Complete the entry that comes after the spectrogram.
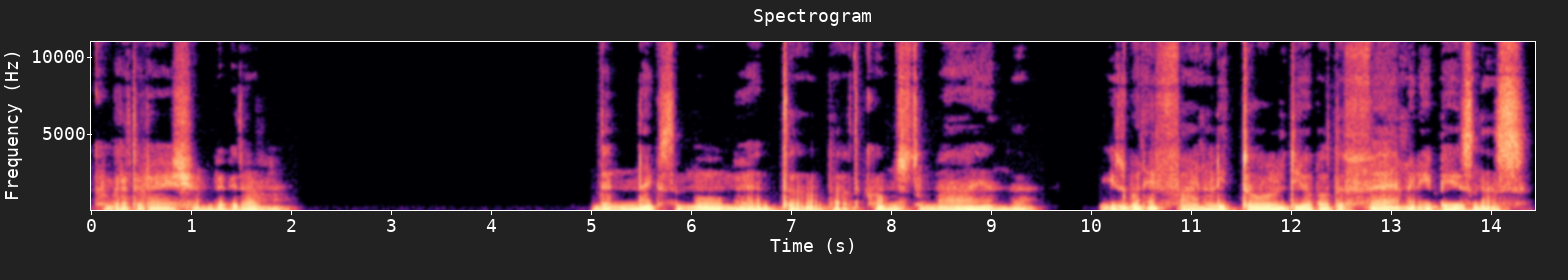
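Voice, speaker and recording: A man playing a doting, dominant young mafia heir boyfriend in an intimate roleplay audio drama, murmuring slow, possessive sweet talk with pet names. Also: dark tone, heavily acted. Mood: tender, reflective. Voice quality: low gravelly, breathy murmur.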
